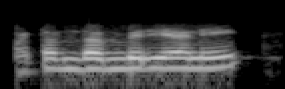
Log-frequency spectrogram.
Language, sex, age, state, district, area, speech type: Telugu, male, 18-30, Andhra Pradesh, Srikakulam, urban, conversation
